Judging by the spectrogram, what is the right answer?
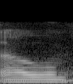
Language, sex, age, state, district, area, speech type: Odia, male, 45-60, Odisha, Rayagada, rural, spontaneous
